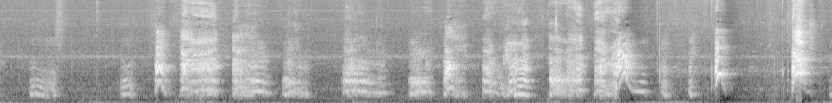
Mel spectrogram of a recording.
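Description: Small dogs at play, barking and growling in a quick, irregular run of short loud bursts.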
